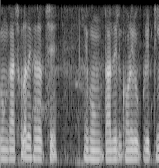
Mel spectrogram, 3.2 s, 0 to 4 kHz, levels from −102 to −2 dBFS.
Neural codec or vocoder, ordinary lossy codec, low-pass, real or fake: vocoder, 44.1 kHz, 128 mel bands every 512 samples, BigVGAN v2; none; 3.6 kHz; fake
